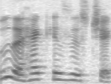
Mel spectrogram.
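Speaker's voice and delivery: usual speaking voice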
